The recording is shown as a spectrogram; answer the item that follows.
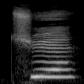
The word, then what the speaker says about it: que: The next one is que That is a Q, a U, and an E.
